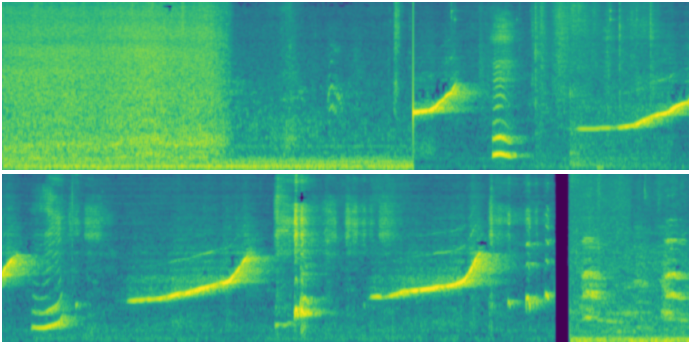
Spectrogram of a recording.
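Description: Four long whistled notes, each sliding upward in pitch, with a dog answering in between with short, lower, rising howls.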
